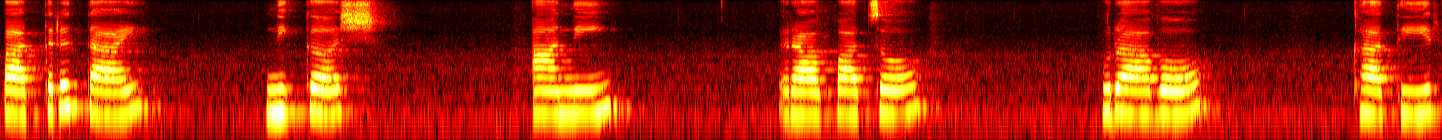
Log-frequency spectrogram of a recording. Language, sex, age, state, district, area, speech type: Goan Konkani, female, 30-45, Goa, Quepem, rural, read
